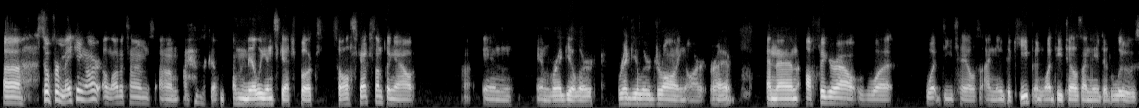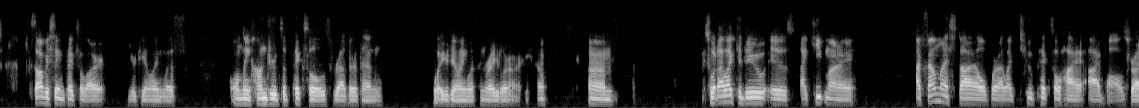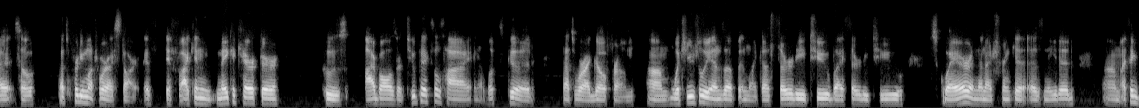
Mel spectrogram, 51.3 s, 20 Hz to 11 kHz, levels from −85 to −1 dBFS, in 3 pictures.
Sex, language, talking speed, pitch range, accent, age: male, English, 170 wpm, 100-120 Hz, American, 20-39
